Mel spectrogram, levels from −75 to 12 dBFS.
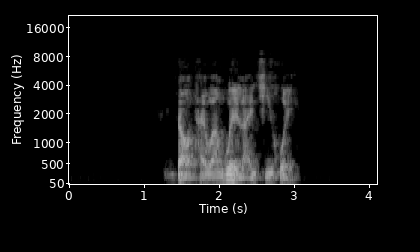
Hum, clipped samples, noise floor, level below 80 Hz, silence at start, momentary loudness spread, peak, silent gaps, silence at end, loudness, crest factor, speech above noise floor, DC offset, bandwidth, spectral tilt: none; under 0.1%; -76 dBFS; -60 dBFS; 1.35 s; 9 LU; -2 dBFS; none; 1.1 s; -21 LUFS; 22 dB; 56 dB; under 0.1%; 9.2 kHz; -6 dB/octave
